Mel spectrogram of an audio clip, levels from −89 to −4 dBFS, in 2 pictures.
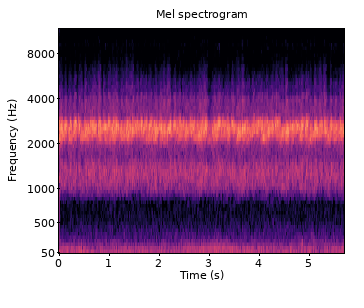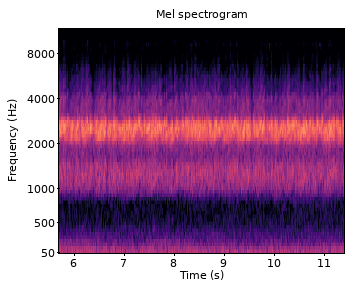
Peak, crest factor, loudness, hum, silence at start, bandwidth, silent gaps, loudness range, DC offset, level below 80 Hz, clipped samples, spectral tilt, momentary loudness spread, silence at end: -8 dBFS; 16 dB; -22 LUFS; none; 0 s; 7.6 kHz; none; 0 LU; under 0.1%; -50 dBFS; under 0.1%; -1 dB/octave; 2 LU; 0 s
